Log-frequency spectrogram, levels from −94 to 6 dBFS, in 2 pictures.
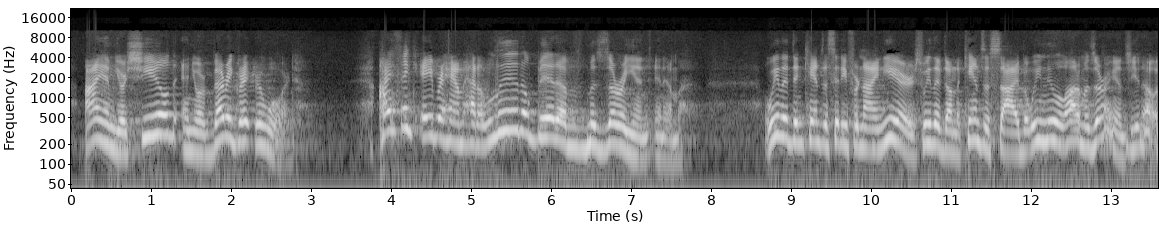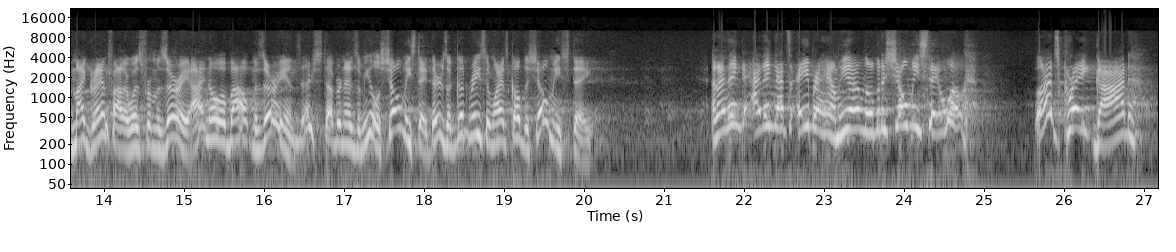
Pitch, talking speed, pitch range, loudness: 225 Hz, 205 wpm, 195-285 Hz, -13 LUFS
